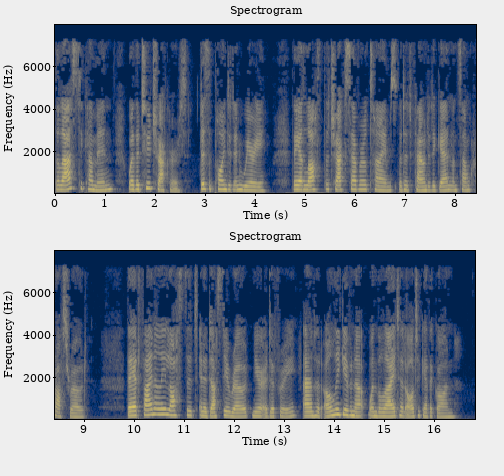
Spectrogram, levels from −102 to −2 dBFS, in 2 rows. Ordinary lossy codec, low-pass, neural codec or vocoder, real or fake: MP3, 32 kbps; 7.2 kHz; none; real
